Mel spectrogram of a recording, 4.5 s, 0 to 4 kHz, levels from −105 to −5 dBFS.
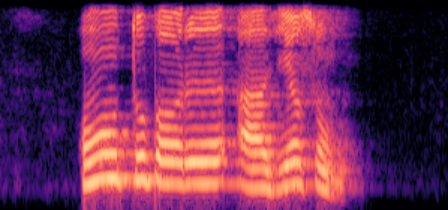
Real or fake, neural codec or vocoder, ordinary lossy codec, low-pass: real; none; AAC, 32 kbps; 3.6 kHz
